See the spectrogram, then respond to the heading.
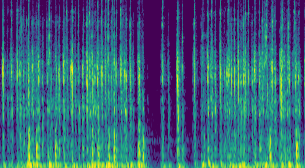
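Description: Fingertips type steadily on a backlit plastic mechanical keyboard with clicky green switches, producing a fast stream of bright, sharp clicks over a low, thocky base. The typing pauses briefly around the middle before resuming at the same quick pace.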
